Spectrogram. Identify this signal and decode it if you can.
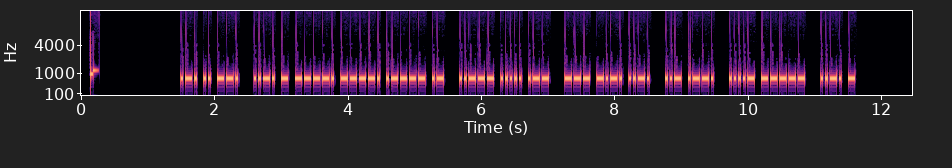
Morse code, heard as a keyed tone, about 36 wpm, 700 Hz. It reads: RIG FT991A 25W OCF UP 40 FT
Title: Practice QSO - Exchange 2 - Info - 35wpm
